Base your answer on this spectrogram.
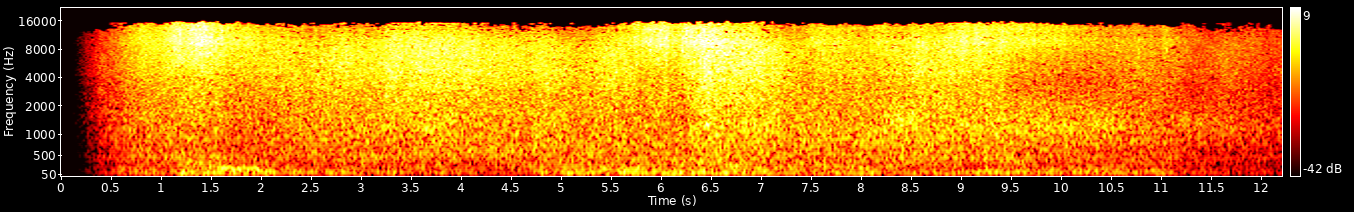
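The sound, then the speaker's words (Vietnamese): Cold wind rustling through clumps of bamboo at the edge of a village: a loud, steady, airy rush that holds for the whole clip with slight swells, with no voices. “Gió lạnh xào xạc khẽ lung lay mấy cái bụi tre ở đầu làng.”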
